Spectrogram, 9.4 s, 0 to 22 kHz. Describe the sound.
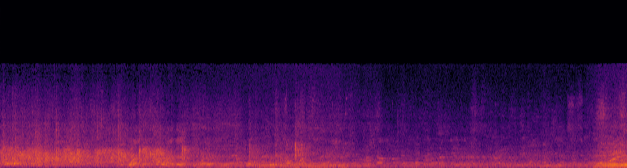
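Steady, dense applause from a crowd clapping for the over-70s emeritus members, a continuous wash of many hands clapping at even loudness for several seconds, with murmured voices mixed underneath and a slight swell near the end.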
